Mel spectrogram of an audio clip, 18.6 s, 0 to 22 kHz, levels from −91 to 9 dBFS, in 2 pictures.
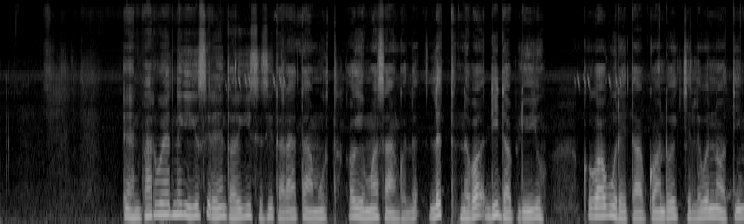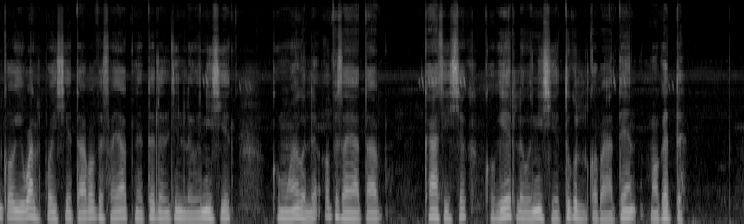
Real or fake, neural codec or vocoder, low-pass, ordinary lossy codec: real; none; none; none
